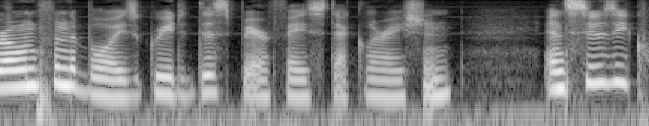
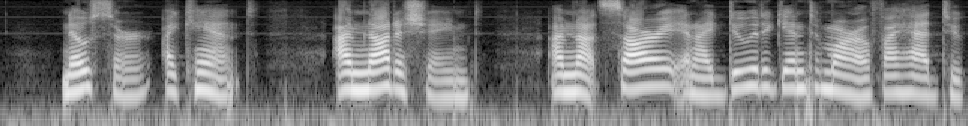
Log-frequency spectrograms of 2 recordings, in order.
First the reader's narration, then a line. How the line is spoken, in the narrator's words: cried Jack, losing patience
